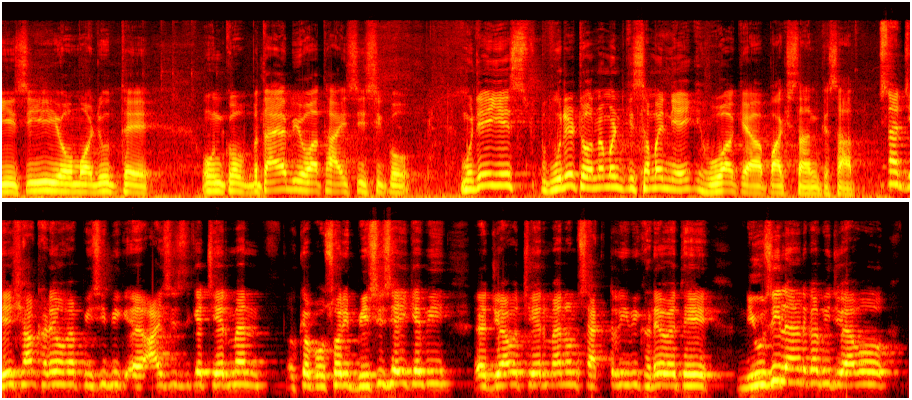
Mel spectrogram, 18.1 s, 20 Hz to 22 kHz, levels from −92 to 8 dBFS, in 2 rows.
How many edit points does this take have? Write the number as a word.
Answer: one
